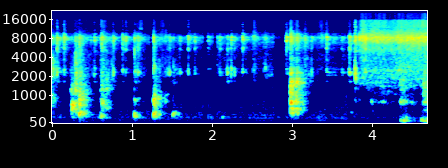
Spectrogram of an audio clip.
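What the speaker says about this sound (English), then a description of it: "Shauna, can you pour me some of that water in here?" Water poured from a container into another vessel, a run of splashy, uneven bursts that ends in a steadier, louder rush, heard close up with no talking over it.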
